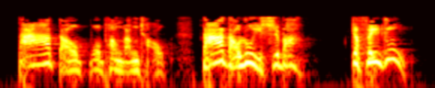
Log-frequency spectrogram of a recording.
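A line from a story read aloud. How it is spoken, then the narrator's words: Trembling, fierce shout. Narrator (Chinese): 马吕斯浑身颤栗 狠狠的盯着外公喊道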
